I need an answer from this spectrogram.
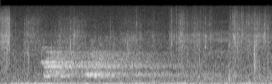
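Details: Coonhound Widow Maker, a daughter of two-time world champion Grays Rack Em Willy, coon hunting and locating game at the edge of a ditch; one long, drawn-out bawling bark over rustling and footsteps outdoors.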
